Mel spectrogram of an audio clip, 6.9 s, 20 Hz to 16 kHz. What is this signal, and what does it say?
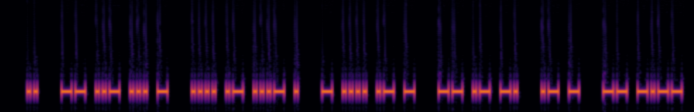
Morse code, heard as a keyed tone, about 36 wpm, 700 Hz. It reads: I MUST HAVE THAT MAN AT MY
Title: Sentences from Top 1000 Words - Review Part 2 - 35wpm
